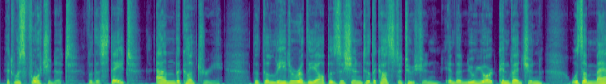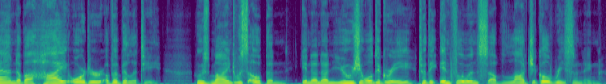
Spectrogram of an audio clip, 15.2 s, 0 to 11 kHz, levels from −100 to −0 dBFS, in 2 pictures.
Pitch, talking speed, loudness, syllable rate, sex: 165 Hz, 180 wpm, -18 LUFS, 5.7 syllables/s, male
